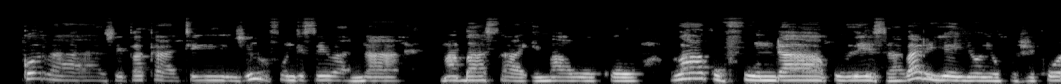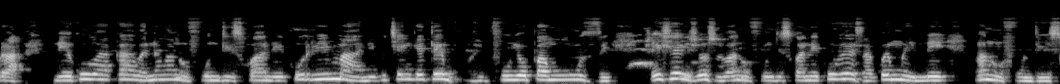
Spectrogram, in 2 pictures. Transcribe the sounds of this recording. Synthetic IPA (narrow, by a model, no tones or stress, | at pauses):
ikoraʐe̞pakatiʐino̞fundiseʋana | maɓasae̞maoko̞ʋakufundakuʋe̞zaʋaɾije̞ijo̞jo̞kuʐiko̞ɾane̞kuʋakaʋanaʋano̞fundiswane̞kurimane̞kut͡ʃe̞ŋɡe̞te̞muʐip͡fujo̞pamuːziʐ̥e̞ʃeiʐo̞ʐoʋano̞fundiswane̞kuʋe̞zakwe̞mwe̞ne̞ʋano̞fundiːswa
